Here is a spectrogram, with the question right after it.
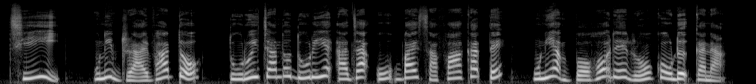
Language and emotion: Santali, disgusted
